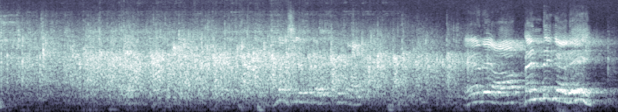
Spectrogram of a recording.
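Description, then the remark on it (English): An audience claps steadily for three Welsh brothers and two Welsh sisters, a dense wash of applause lasting several seconds, with voices rising over the clapping toward the end. “Give them a clap.”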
